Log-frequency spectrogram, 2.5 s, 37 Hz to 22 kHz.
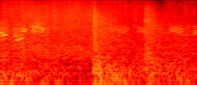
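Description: Light machine gun fire in the Company of Heroes 2 video game, with rapid bursts and sharp crackling shots mixed with battle noise, under a commentator talking.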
